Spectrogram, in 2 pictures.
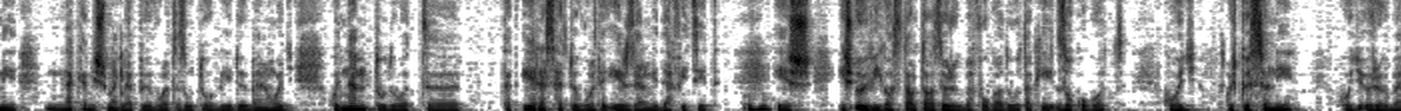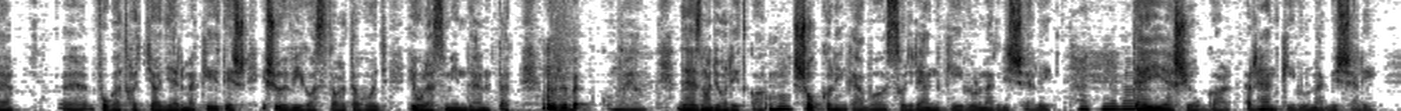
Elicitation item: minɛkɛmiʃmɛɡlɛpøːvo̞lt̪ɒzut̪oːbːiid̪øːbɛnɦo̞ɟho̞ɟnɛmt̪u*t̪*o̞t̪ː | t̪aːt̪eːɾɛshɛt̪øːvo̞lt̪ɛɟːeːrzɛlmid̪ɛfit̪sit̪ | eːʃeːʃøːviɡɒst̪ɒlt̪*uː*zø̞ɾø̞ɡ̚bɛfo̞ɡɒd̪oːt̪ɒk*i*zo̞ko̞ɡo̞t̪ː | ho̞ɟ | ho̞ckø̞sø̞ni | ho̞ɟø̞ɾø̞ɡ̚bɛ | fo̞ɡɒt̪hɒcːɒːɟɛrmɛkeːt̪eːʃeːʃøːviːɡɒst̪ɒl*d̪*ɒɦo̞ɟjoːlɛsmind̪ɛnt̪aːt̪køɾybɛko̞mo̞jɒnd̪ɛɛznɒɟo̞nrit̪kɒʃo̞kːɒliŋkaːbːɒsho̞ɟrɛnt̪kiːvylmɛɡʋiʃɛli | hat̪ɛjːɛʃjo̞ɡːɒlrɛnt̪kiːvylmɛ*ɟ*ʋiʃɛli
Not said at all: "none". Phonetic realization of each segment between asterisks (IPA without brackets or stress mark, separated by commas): d̪, ɒː, i, t̪, ɡ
